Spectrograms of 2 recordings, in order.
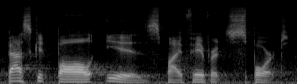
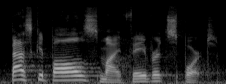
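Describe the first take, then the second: First: The word is sounds as a full separate word. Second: The word is shrinks to an s sound. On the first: The speaker calls it wrong. "So it's" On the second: The speaker calls it right. "we don't say is, we just say"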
